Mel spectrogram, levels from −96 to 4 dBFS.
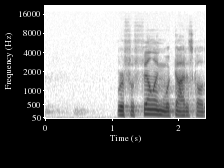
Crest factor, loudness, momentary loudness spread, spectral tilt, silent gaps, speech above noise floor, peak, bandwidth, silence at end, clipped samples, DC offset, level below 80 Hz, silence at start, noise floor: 16 dB; -24 LUFS; 6 LU; -7.5 dB/octave; none; 47 dB; -10 dBFS; 9.4 kHz; 0 s; under 0.1%; under 0.1%; -76 dBFS; 1.1 s; -70 dBFS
